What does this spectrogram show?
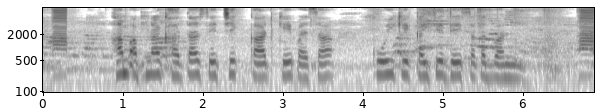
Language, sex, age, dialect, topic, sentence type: Bhojpuri, female, 31-35, Southern / Standard, banking, question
